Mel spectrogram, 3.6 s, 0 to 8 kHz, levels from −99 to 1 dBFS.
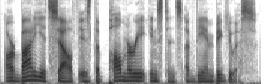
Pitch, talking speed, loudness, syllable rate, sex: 110 Hz, 170 wpm, -20 LUFS, 5.5 syllables/s, male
